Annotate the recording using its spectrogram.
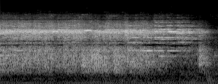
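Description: Dubbed-in sound effect of a computer breaking down: a loud, steady, harsh hiss that starts suddenly and fades out near the end.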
